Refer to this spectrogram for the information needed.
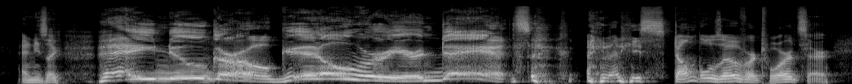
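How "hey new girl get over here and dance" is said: obnoxious, loud, rough, very high frat-guy holler. Telling a story, acting out a frat guy calling the new girl over: imitating a loud, obnoxious frat guy. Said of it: "a loud, obnoxious frat guy".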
